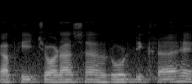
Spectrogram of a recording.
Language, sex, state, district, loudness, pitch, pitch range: Hindi, male, Bihar, Gopalganj, -29 LUFS, 115 Hz, 110-120 Hz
